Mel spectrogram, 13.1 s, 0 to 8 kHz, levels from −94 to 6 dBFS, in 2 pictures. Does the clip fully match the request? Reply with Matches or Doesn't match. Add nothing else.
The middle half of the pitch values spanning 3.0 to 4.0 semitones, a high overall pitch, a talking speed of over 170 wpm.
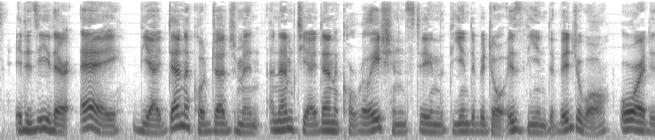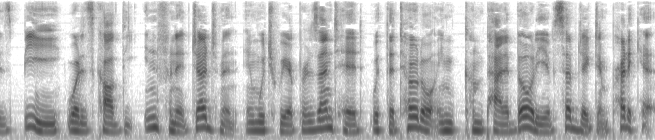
Doesn't match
